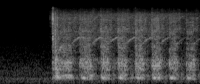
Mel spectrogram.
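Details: Chevrolet Cruze with no DTCs stored, crank sensor suspected: the starter cranks with an even chuffing of about six beats a second but the engine never catches. The fault was traced to a poor ground connection.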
